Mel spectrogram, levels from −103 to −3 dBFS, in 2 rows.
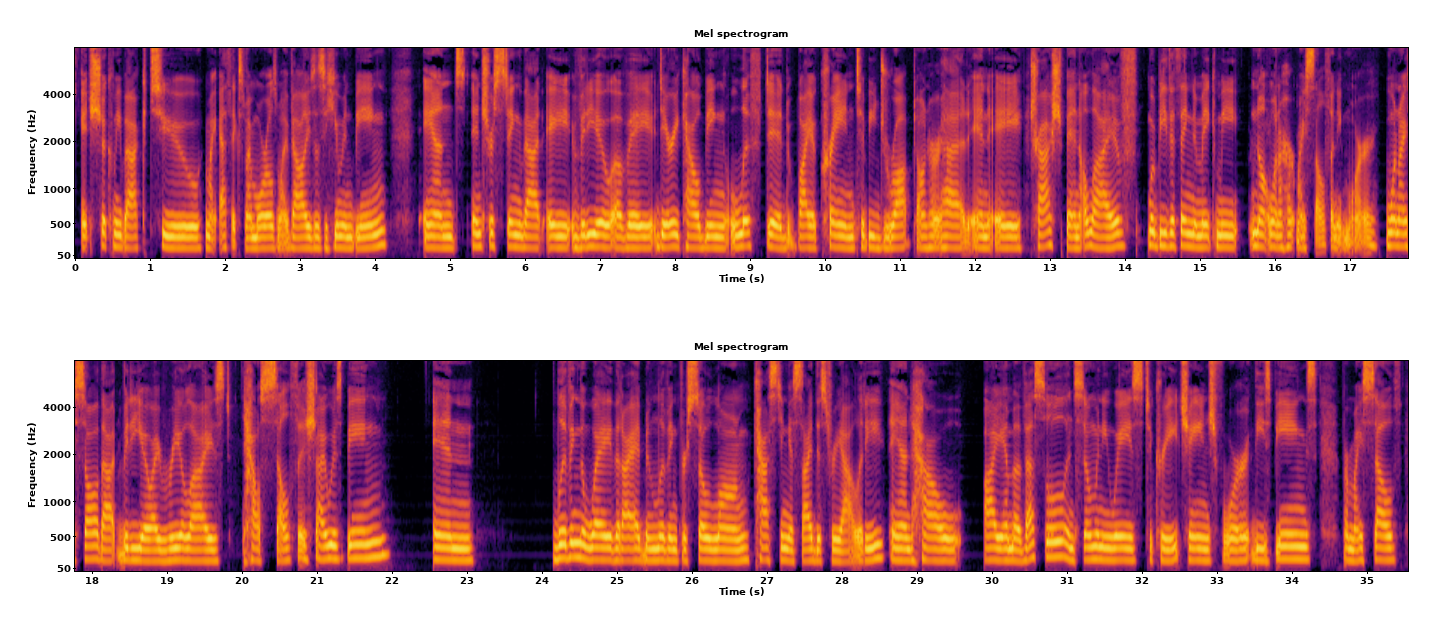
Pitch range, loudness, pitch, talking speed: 155-180 Hz, -18 LUFS, 165 Hz, 165 wpm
